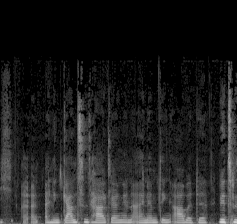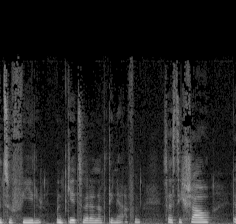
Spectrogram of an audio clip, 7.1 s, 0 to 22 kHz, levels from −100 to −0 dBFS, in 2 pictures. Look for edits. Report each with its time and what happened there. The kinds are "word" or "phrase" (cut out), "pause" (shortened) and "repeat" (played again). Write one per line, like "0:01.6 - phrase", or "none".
0:03.2 - pause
